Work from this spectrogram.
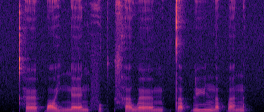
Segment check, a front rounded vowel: present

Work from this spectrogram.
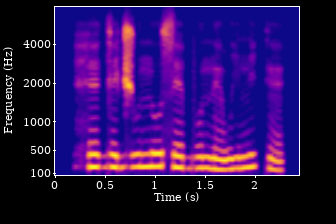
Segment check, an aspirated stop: absent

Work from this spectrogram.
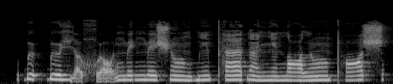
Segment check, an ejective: absent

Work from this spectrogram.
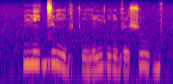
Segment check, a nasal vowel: present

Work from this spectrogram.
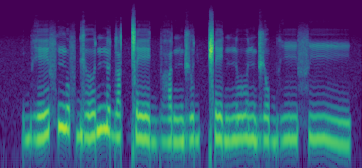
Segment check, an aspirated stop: absent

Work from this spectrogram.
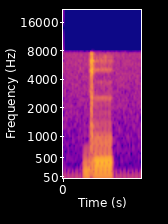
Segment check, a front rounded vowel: absent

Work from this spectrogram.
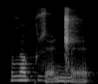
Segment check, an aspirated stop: absent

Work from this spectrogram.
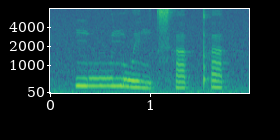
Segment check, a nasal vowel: absent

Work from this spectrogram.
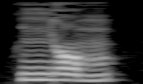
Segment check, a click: absent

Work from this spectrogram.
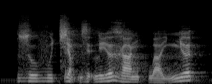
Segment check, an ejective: absent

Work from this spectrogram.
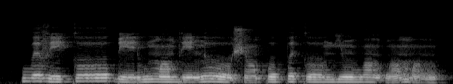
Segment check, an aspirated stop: absent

